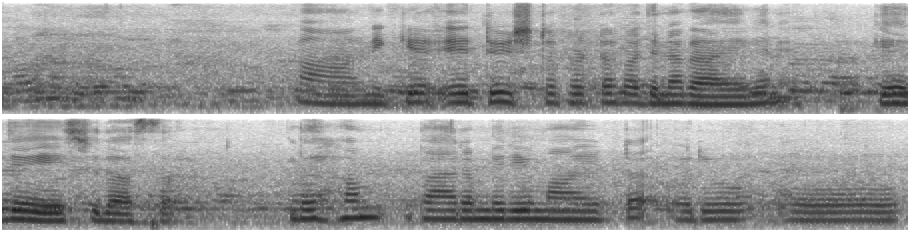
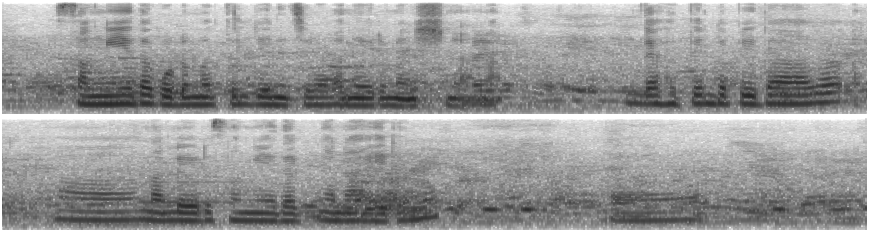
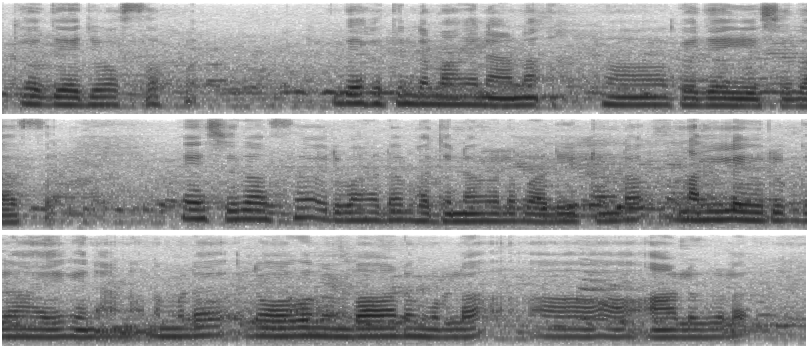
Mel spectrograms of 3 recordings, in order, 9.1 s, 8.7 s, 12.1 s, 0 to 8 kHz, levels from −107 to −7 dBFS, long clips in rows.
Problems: low volume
